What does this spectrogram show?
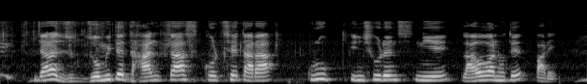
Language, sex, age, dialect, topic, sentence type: Bengali, male, 18-24, Western, banking, statement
